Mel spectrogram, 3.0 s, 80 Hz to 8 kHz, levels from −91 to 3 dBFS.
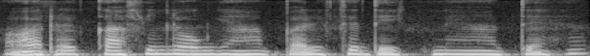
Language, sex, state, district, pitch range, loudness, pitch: Hindi, female, Chhattisgarh, Raipur, 180-190 Hz, -13 LUFS, 185 Hz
